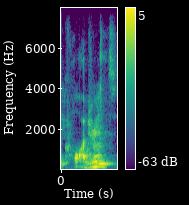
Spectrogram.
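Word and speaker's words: Qdrant: our docs um uh the vector DB is actually quadrant it's spelled QD a n t yep yes um but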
